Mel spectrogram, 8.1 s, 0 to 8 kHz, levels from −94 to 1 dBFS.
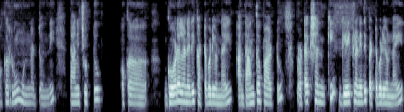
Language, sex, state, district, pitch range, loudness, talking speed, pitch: Telugu, female, Andhra Pradesh, Chittoor, 170-200 Hz, -17 LUFS, 140 wpm, 180 Hz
